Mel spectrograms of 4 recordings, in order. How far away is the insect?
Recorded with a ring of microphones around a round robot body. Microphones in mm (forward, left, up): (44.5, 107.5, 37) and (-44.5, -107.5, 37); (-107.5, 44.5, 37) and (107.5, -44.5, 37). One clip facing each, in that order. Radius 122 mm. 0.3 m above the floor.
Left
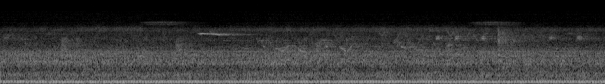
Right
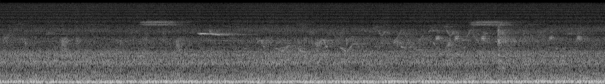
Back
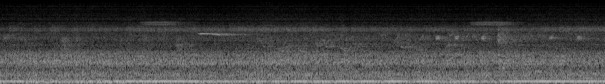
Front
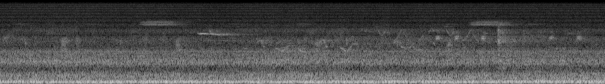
About 1.0 m.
